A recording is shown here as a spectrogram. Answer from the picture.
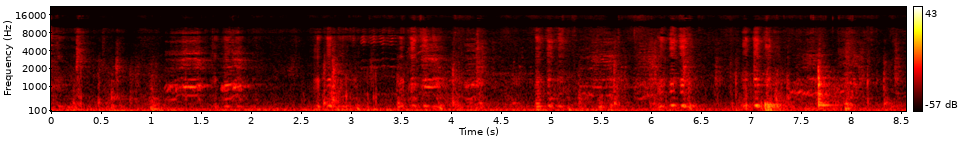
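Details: Pygmy goat herd with newborn kids on a Knoxville, Tennessee farm: soft, scattered bleats early on, then louder, quavering harmonic calls toward the end, set against constant low background hum and faint clatter.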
